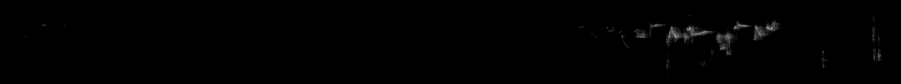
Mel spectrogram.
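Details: Dunnock breeding-season song, heard in New Zealand backyards and distinct from its squeaky-wheel call. A quick, high, twinkling warble tumbles for about two seconds, with a few thin, isolated notes before and after.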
